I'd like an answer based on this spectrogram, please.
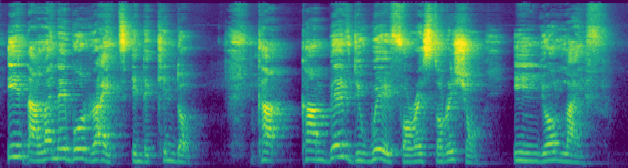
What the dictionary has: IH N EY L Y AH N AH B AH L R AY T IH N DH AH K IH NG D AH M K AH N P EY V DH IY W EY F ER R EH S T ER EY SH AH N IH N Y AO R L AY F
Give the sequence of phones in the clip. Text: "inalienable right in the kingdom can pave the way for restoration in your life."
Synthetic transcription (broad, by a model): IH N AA L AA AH N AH B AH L R AY T IH N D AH K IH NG D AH M K AH N B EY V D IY W EY F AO R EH S T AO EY SH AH N IH N Y AO L AY F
